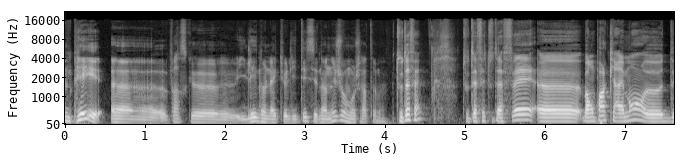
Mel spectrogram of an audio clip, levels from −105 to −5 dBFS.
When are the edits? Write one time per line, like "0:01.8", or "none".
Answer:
0:04.1

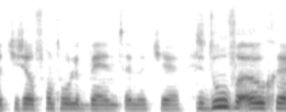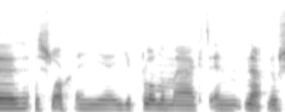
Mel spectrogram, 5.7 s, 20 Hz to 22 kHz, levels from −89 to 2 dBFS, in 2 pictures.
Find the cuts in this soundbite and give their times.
0:02.0
0:03.2
0:03.6

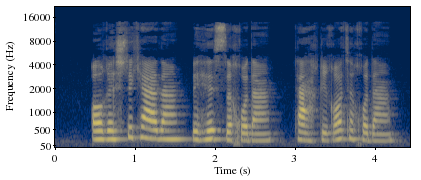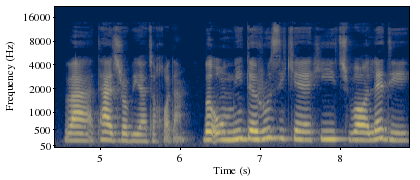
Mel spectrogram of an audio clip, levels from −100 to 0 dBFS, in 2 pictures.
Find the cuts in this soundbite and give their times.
0:06.2

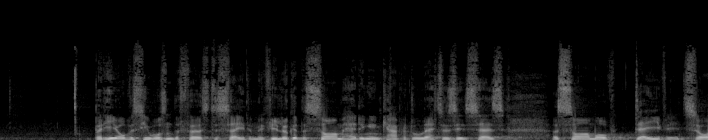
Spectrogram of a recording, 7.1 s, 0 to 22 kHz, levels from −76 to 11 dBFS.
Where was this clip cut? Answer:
none

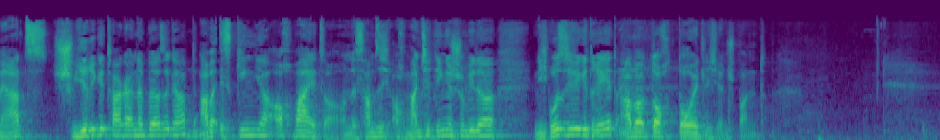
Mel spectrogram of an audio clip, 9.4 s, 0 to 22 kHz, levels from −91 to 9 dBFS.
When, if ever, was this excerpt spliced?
0:05.4

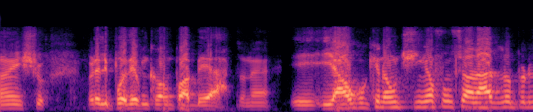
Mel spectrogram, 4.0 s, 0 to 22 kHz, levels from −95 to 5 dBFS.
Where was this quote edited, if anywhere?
0:01.1
0:02.1

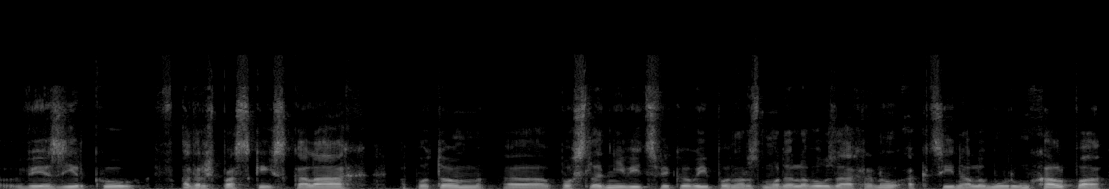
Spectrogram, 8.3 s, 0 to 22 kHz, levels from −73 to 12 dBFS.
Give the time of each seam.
0:01.1
0:02.9

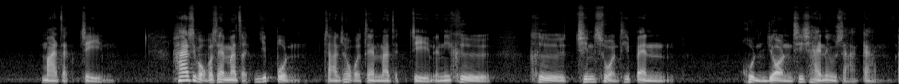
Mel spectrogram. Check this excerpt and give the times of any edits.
none

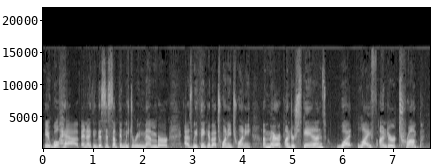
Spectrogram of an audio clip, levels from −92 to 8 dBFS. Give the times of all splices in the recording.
0:01.7
0:04.8
0:06.2

